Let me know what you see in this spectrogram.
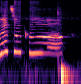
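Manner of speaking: very high, slow, soft mock gushing.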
